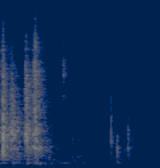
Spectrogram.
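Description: A brief murmur of voice, then a few faint light clicks and knocks of small items being picked up and set down on a kitchen countertop.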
